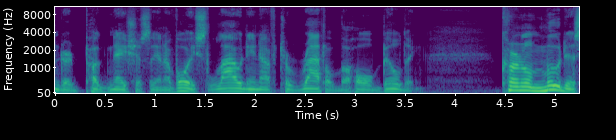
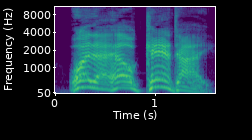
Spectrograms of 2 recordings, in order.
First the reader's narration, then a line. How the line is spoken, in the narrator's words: General Dreidel bellowed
